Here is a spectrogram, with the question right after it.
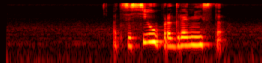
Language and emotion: Russian, angry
